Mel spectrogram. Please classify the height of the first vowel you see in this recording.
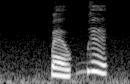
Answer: mid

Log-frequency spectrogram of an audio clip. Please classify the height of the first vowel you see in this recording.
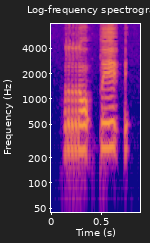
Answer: mid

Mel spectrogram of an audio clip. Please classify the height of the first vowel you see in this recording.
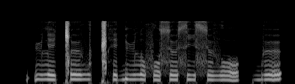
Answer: high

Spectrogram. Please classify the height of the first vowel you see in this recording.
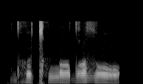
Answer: mid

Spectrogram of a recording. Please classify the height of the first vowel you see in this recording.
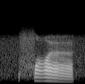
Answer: low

